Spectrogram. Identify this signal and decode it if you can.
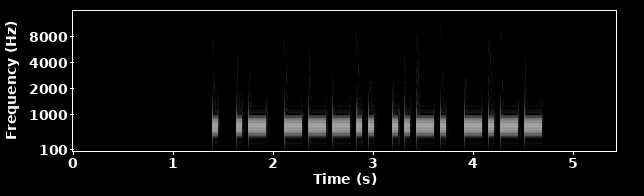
Morse code, heard as a keyed tone, about 20 wpm, 700 Hz. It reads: EA8FY
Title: DXCC-100 Call Signs - 5 Characters - 20wpm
